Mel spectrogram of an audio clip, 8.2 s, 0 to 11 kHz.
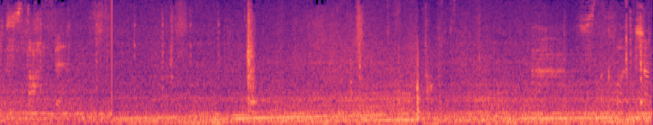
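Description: Inside a 2022 Honda Civic Si sedan on the move, a steady low engine and road rumble drones throughout, with occasional rises in engine note and scattered bumps and clicks under faint cabin noise.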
